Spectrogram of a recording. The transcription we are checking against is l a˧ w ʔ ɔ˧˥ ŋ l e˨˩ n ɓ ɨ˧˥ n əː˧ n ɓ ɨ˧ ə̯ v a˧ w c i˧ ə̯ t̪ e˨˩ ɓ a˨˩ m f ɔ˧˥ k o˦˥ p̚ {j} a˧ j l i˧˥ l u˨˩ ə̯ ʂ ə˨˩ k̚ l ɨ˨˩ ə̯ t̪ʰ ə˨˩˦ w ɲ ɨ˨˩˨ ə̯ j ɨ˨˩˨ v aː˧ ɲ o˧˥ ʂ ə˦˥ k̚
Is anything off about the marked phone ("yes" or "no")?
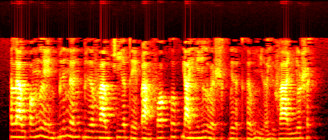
no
